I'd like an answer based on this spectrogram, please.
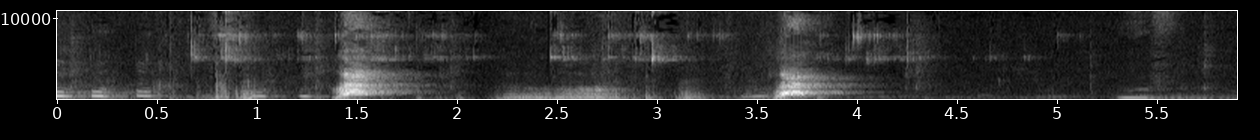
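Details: Young male Chihuahua, nine months old, playing on a couch indoors, recorded on a phone: two sharp, high barks about two seconds apart, with soft grumbling growls and small squeaky noises between them.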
